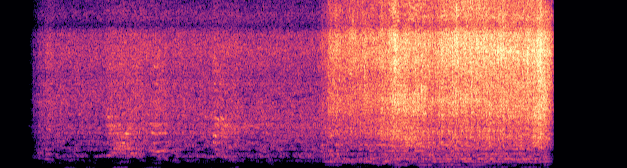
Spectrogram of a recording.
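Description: Potato sticks frying in hot oil in a metal pan, a steady hissing sizzle that grows louder a little past halfway and cuts off suddenly near the end.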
